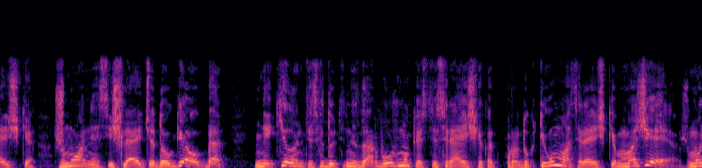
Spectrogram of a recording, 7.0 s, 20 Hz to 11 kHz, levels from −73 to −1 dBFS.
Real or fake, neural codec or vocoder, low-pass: fake; codec, 16 kHz, 16 kbps, FunCodec, trained on Chinese and English, 50 frames a second; 7.2 kHz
